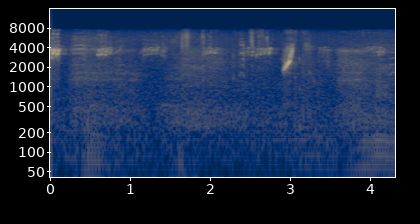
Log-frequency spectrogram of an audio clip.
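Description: Small aviary birds chirping in short, high, repeated trills, with one loud, quick rising call about three seconds in.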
